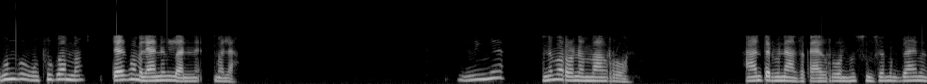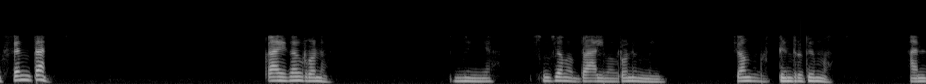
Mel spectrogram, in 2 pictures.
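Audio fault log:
Throughout: AMR narrowband mobile codec. The speech has been squeezed through the 2G/3G mobile speech coder at about 7.4 kbps, and the damage is plainly audible. Nothing above 3.8 kHz survives, so sibilants and consonant edges are dull and boxy. At this low rate the vocal-tract model is fed by only a few pulses per subframe, which gives the voice a buzzy, synthetic quality rather than a natural one.
0.16 to 18.28 s: word clock ticks. A sharp tick recurs at a steady rate of roughly one every half second, about forty in all across the clip. Each is a single-sample slip, the result of a receiving device running on its own clock instead of locking to the sender's digital stream. The two clocks drift apart by something like 50 ppm, so a sample is dropped or repeated each time they slide past one another.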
